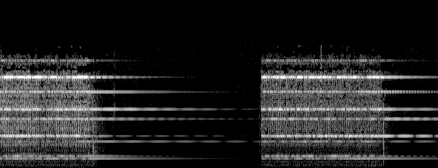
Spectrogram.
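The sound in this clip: A telephone bell rings in two long, bright bursts about a second and a half apart. The ringing is loud and steady, with no voices over it.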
